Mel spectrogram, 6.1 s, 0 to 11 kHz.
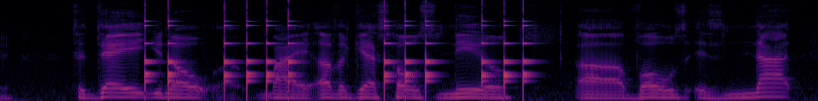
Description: Tap code, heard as taps on a metal pipe, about 6 knocks a second, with speech in English. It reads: IN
